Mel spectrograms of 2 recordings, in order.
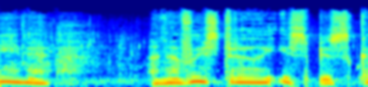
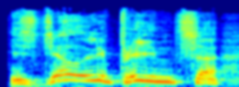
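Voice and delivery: joyful; 6 semitones higher than usual. Acted. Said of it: "радостно сообщил Крош".

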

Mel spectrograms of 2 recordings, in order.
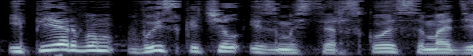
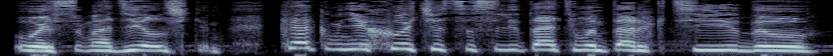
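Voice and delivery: a hint of a dreamy artist; wishfully longing, lightly voiced; 8 semitones higher than usual. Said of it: "мечтательно сказал Карандаш".

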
